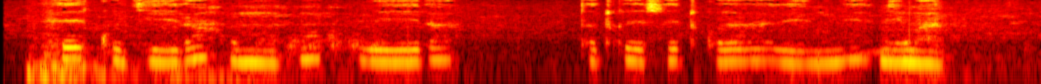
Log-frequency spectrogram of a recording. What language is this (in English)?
Kinyarwanda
